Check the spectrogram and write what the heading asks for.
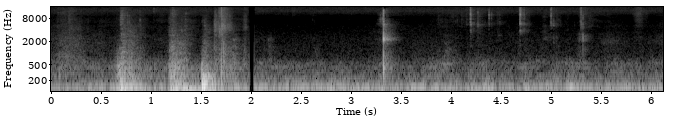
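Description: Metal leatherworking hand tools being picked up and handled on a workbench: a couple of heavier knocks in the first two seconds, then a single sharp click and a few light ticks.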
